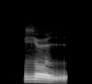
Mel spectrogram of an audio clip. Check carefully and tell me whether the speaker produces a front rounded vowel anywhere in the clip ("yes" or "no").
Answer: no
